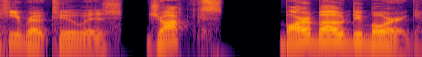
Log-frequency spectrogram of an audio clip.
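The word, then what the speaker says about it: Barbeu-Dubourg: One of the contemporaries that he wrote to was Jacques Barbeau du Bourg. That's the American English French pronunciation of this man's name.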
